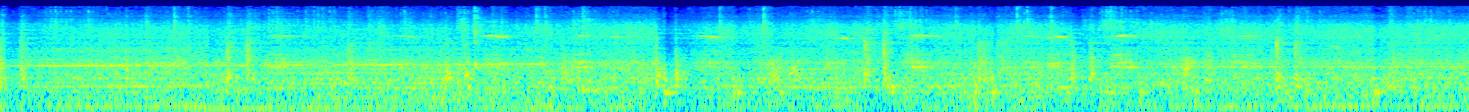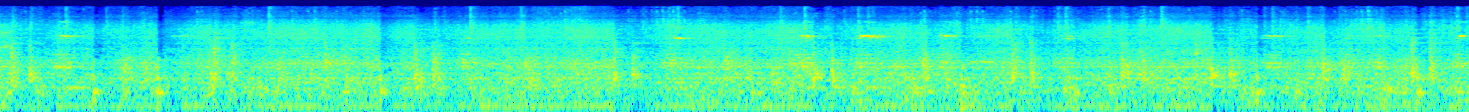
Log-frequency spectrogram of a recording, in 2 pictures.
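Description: Diesel railcar running on jointed track: a steady low engine drone under wheel rumble, with irregular clacks over the rail joints. The engine note eases off about two seconds in and strengthens again about halfway through.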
